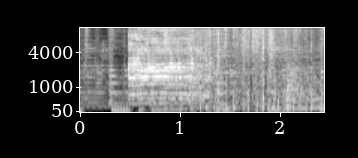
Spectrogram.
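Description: A sheep bleating: one long wavering baa that starts a moment in, over backing music with a steady bass line.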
